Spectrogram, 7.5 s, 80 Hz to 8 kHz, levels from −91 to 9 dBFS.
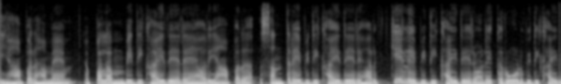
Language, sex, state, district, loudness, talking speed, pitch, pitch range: Hindi, male, Himachal Pradesh, Shimla, -11 LUFS, 240 wpm, 210 Hz, 205-215 Hz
